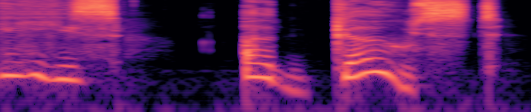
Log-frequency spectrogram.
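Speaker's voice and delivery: high-pitched private aside. Narrator reads Millie speaking to Tom: quiet voice. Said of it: "she says in a quiet voice".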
